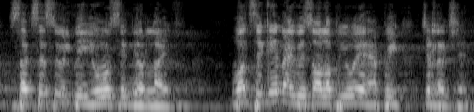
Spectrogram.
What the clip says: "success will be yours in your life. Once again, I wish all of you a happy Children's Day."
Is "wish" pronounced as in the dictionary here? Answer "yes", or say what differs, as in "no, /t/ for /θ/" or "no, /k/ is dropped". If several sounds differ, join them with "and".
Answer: no, /s/ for /ʃ/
